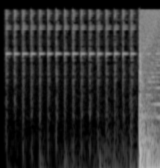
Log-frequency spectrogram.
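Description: Opening of an electronic rock track: a rapid, even high-pitched beeping, about nine pulses a second, with a low swell building near the end.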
